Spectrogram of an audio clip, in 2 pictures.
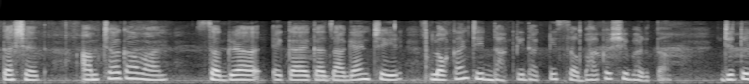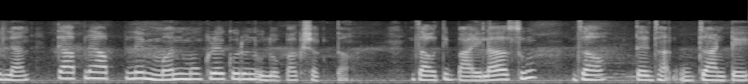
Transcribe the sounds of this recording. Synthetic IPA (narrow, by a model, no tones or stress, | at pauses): t̪əɕet̪amt͡ɕjaɡaʋãn | səɡɭjaekaekad͡zaɡjãɲt͡ɕeɾlɔkãɲt͡ɕiːt̪̚d̪ʱakʈiːd̪ʱak̚ʈiːsəbʱakəɕiːbʱəɾt̪a̰ | d͡ʑit̪uljãn | t̪ẽapleaplemənmokɭekəɾuːnulopakɕəkt̪a̰ | d͡zawt̪ibajlaəsũ | d͡zawt̪ed͡zad͡zaɳʈe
